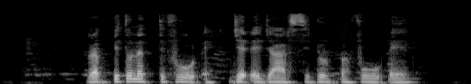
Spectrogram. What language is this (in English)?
Oromo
